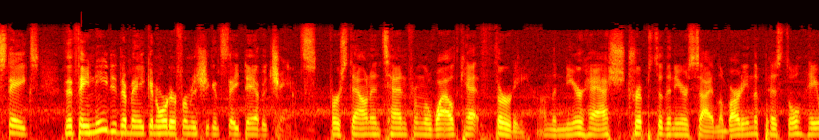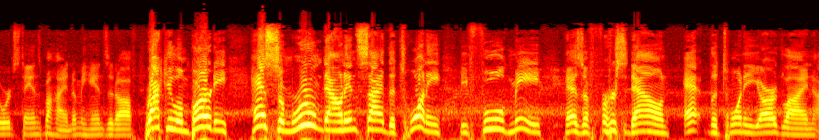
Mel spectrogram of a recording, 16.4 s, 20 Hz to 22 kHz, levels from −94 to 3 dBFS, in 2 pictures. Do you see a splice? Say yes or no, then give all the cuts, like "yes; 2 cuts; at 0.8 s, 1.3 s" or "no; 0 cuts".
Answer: yes; 1 cut; at 9.6 s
